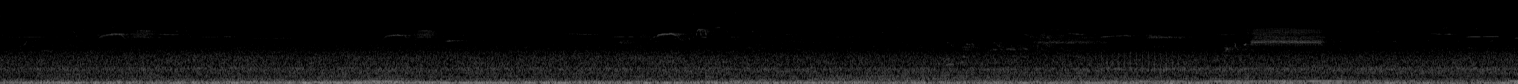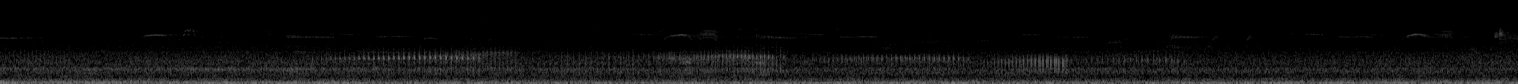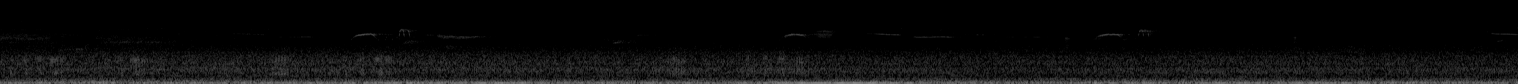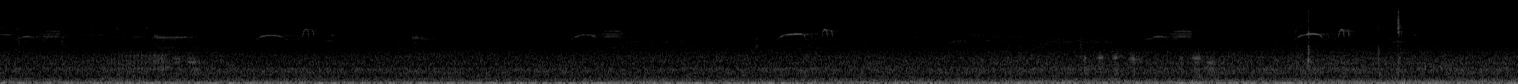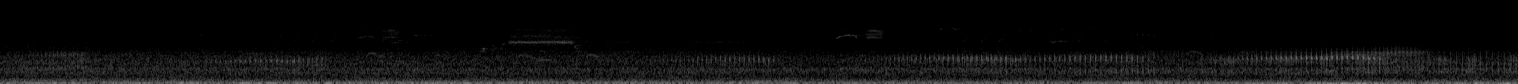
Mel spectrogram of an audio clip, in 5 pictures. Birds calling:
Eastern Phoebe (Sayornis phoebe), Black-capped Chickadee (Poecile atricapillus), American Goldfinch (Spinus tristis), Common Grackle (Quiscalus quiscula), Red-winged Blackbird (Agelaius phoeniceus)

